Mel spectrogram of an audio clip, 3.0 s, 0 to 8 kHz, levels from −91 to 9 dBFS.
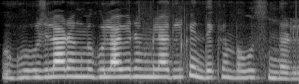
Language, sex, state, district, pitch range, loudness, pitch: Maithili, female, Bihar, Katihar, 245-270 Hz, -19 LUFS, 265 Hz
